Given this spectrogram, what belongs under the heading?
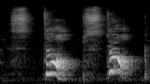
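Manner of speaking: very high stop stop; high squeaky stop; high boy's call. A narrator's reading. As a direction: call out as the boy. Boy voiced in story.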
